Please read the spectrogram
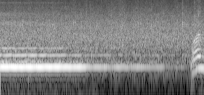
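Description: A male reciter's chanting voice holding one long, steady note at the close of a Qur'an verse, fading away about two seconds in. After a short pause with only a faint hiss, the voice comes back with a rising note right at the end.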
